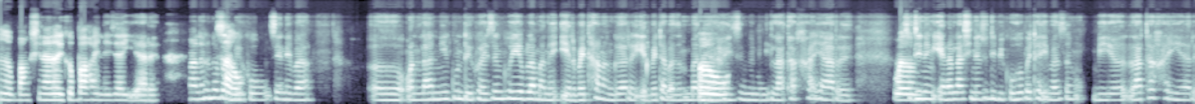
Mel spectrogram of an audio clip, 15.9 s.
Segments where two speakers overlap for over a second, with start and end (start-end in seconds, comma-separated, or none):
none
